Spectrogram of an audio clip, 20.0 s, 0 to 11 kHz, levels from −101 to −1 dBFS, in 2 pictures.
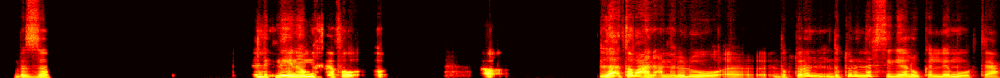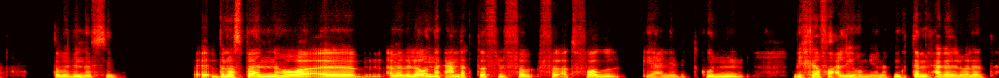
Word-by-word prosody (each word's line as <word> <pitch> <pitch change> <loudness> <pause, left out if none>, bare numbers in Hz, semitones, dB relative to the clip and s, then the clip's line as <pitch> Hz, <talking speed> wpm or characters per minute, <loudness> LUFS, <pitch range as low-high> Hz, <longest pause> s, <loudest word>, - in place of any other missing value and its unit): بالضبط. 105 +8 -1 2.1
الاتنين، 165 -1 +9
هم 125 +1 +8
خافوا 175 - +3 0.2
أ - - +2 1.0
آه، - - +4 1.0
لأ - - +8
طبعًا 200 0 +5
عملوا 90 +9 -2
له 115 -10 0
آآ 90 -1 -9 0.2
الدكتور 100 - -2
ال 210 -2 -3
الدكتور 215 0 -4
النفسي 215 +2 -2
جاله 145 +5 +1
وكلمه 110 0 -2
وبتاع 100 - -6 0.4
الطبيب 95 +1 -6
النفسي 95 +5 -7 0.9
plus 145 +1 -1
بقى 160 - +4
إن 150 -4 +1
هو 145 +4 +3
آآ، 110 -1 0 0.3
أما 105 0 -2
بيلاقوا 110 +11 +1
إنك 145 -5 -2
عندك 155 -2 -3
طفل 170 -8 -5
ف 100 - -11
فالأطفال 100 -1 -6 0.2
يعني 90 0 -10
بتكون 115 - -6 0.5
بيخافوا - - -4
عليهم 90 -1 -4
لأنك 85 +2 -10
ممكن 120 0 -6
تعمل 110 -4 -3
حاجة 105 0 -2
للولد 90 -2 -5
115 Hz, 125 wpm, -23 LUFS, 95-150 Hz, 2.1 s, الاتنين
